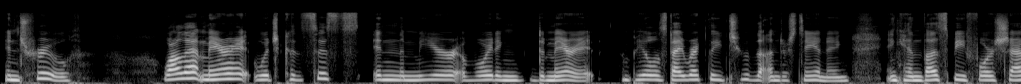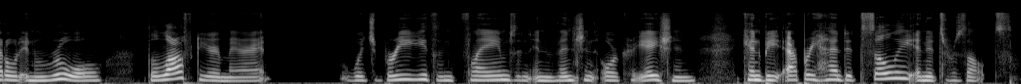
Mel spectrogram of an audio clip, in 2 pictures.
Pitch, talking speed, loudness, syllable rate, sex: 200 Hz, 125 wpm, -20 LUFS, 4.3 syllables/s, female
